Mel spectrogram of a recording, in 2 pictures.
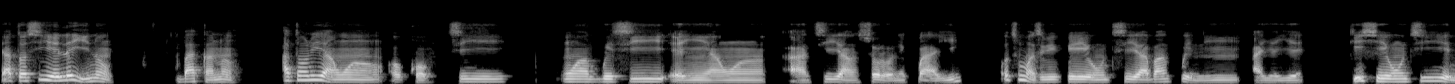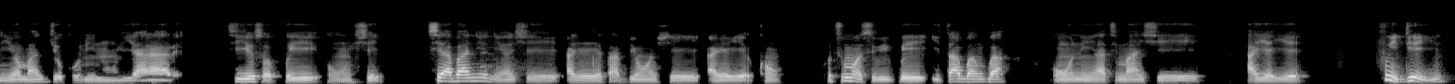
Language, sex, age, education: Yoruba, male, 15-29, tertiary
